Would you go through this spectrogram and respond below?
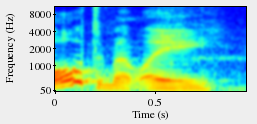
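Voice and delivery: voice cracks mid-word on "ultimately". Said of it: "my voice just cracked".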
